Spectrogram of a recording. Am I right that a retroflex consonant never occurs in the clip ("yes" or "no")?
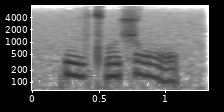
no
